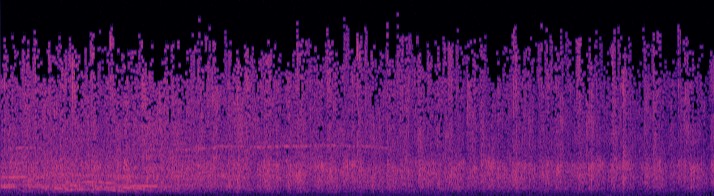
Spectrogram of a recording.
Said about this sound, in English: All right, we're going to have a baptism. Praise God. Clap your hands, lift your voice.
